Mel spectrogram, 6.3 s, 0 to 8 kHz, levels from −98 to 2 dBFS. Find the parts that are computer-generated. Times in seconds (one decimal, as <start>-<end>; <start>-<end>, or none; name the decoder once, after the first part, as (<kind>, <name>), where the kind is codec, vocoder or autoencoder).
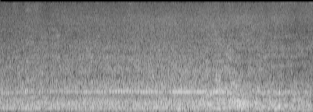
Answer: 0.5-1.0 (codec, SNAC); 4.1-6.3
